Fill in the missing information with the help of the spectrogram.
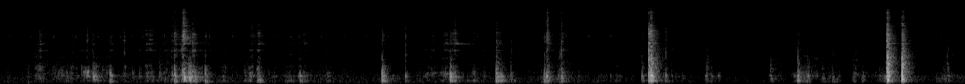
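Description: Irregular clicks, taps and light scraping of metal as a Junghans wall clock's movement, dial and bezel are turned and settled into its round metal case, the mounting posts seeking their holes. The sharpest knocks come about six and a half and nine seconds in.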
